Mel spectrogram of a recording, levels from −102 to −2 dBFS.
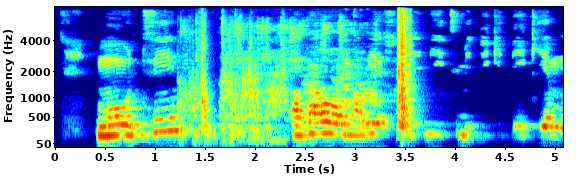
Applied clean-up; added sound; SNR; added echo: classical method WPE with log-MMSE.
